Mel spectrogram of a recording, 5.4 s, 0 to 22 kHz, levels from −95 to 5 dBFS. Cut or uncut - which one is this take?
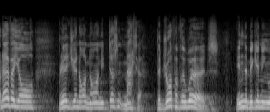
uncut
